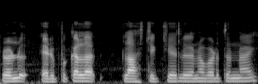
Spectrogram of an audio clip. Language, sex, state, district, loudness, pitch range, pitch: Telugu, male, Telangana, Mahabubabad, -19 LUFS, 140-145 Hz, 145 Hz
